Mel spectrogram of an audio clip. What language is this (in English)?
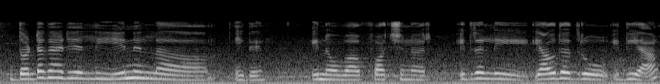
Kannada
